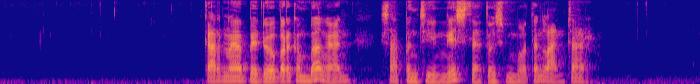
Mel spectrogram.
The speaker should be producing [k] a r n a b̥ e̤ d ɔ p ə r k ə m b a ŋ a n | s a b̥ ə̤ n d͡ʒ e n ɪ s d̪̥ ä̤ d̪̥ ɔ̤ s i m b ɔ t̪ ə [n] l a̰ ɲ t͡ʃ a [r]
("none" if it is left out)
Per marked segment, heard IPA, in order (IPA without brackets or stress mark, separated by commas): k, n, r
